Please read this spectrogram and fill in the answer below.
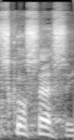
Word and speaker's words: Scorsese: Martin Scorsese. You know, we've been mispronouncing his name Scorsese for years, but that's how he says it.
